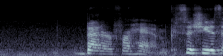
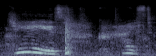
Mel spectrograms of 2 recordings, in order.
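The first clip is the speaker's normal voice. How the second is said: ordinary talk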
